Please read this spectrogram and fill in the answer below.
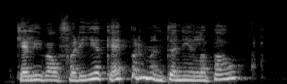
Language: Catalan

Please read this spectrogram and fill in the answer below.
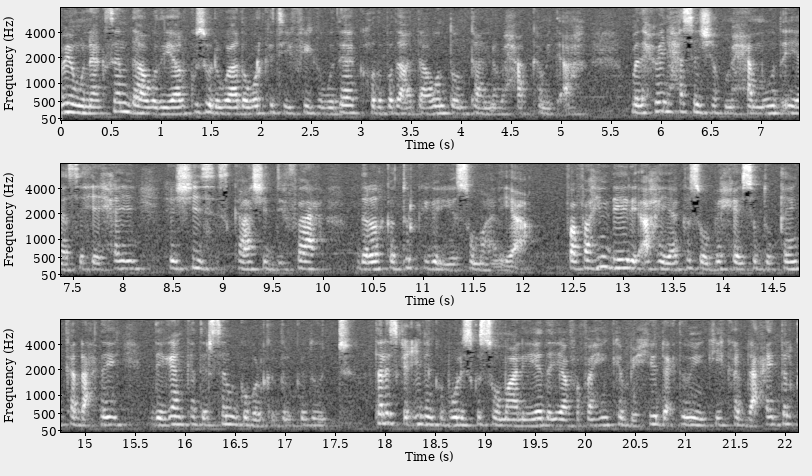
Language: Arabic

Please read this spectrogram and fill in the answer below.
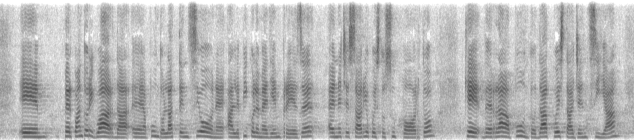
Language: Italian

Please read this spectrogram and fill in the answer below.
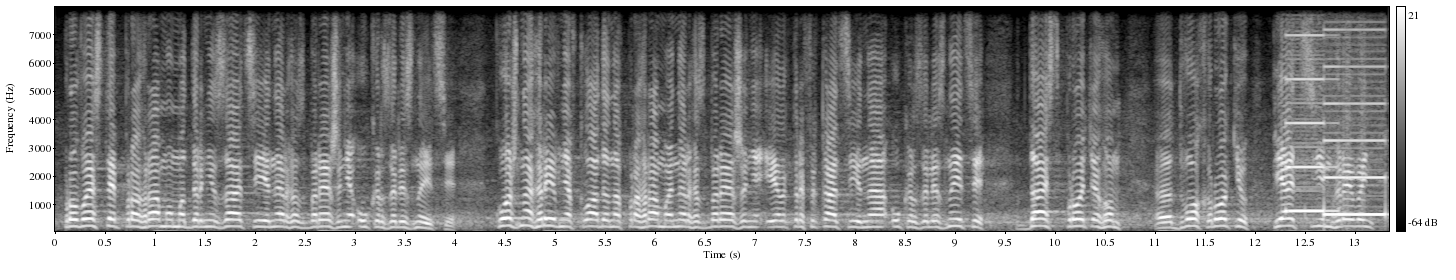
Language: Ukrainian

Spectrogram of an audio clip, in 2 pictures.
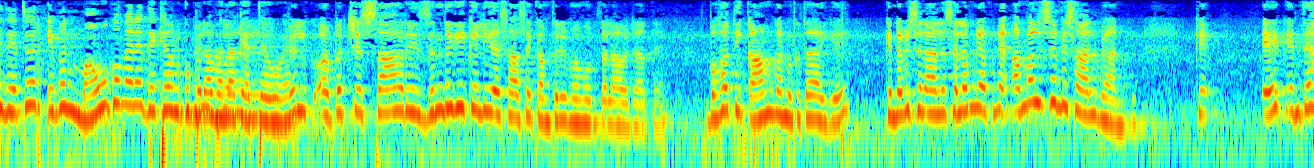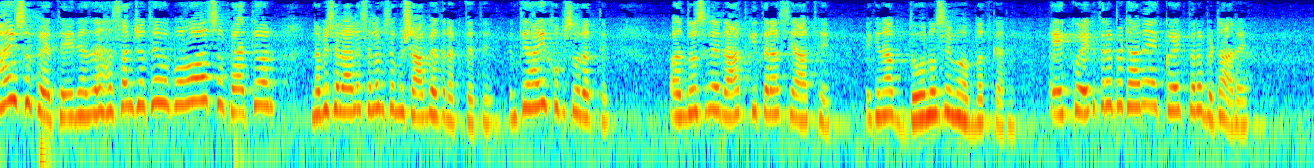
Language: Urdu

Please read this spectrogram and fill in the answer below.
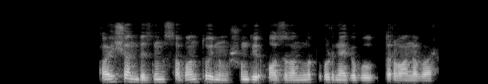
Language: Tatar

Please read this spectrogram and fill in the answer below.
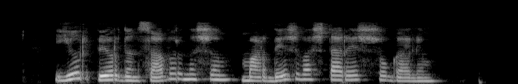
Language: Mari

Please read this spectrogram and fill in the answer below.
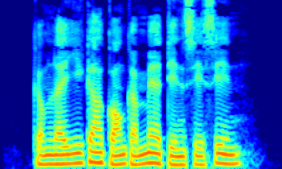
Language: Cantonese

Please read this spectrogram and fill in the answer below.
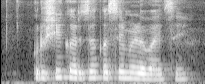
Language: Marathi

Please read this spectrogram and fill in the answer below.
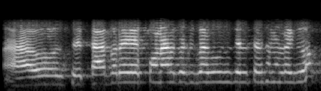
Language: Odia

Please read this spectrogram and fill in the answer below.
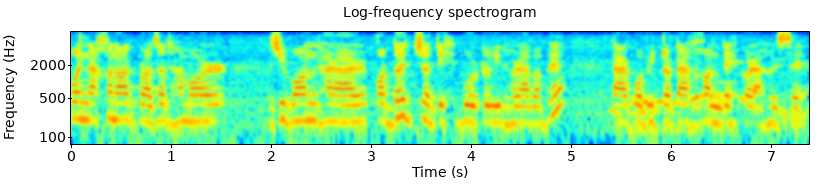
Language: Assamese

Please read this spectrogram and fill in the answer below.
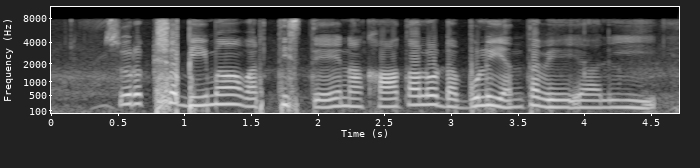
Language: Telugu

